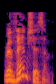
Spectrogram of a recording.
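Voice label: "revanchism", British English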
